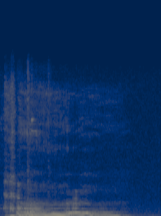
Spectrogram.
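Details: Conker, a pet terrier, talks indoors to ask for attention: a low, drawn-out growly moan with a rising then falling pitch, lasting under two seconds, in a small room.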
